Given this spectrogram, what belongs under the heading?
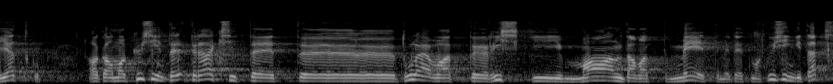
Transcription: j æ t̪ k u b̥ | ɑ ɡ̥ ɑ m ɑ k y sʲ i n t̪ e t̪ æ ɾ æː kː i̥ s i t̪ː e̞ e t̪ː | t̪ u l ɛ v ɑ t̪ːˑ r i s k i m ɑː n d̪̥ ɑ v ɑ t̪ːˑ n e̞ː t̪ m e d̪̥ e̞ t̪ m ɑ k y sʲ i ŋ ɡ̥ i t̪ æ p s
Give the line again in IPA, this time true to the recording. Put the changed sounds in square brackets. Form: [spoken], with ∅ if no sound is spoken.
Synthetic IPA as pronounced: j æ t̪ k u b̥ | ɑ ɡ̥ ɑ m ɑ k y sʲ i n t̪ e t̪ [e] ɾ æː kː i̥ s i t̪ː e̞ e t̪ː | t̪ u l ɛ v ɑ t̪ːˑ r i s k i m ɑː n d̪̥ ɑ v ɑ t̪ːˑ [m] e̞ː t̪ m e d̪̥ e̞ t̪ m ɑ k y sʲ i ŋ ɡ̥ i t̪ æ p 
